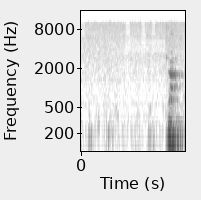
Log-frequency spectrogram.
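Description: Near silence in a pause of a man's speech; his voice starts again near the end.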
